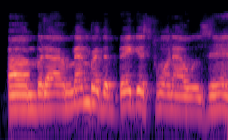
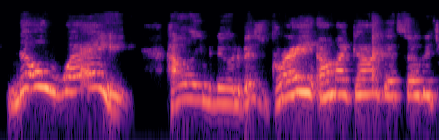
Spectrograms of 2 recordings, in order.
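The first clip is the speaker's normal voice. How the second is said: much higher, excited mock disbelief; hammed-up amazement; 11 semitones higher than usual. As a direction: gush back like you can't believe it. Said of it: "I'm like".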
